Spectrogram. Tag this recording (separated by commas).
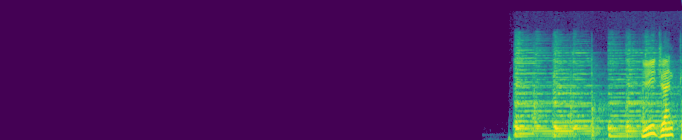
Banjo, Music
